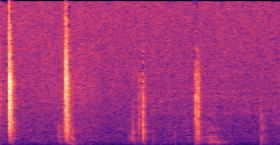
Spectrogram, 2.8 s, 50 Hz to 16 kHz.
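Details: 1984 Chevy 6.2 diesel, non-runner for 6 years, new starter, no fuel, dual tanks, key on: sharp dry clicks, about six in three seconds unevenly spaced; tank selector valve switching, which it did not do the day before.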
